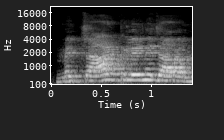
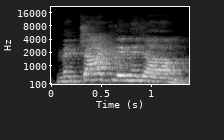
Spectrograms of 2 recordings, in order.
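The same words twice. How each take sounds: First: चार्ट with an audible r in the sentence; wrong pronunciation. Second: चार्ट with a silent r in the sentence; correct pronunciation. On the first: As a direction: say चार्ट as "chaart". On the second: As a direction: say चार्ट as "chaat". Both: Shown as a demonstration. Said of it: "नहीं".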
